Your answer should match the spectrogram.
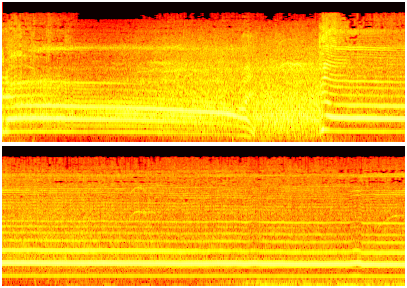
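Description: A radio football commentator's drawn-out goal cry, a long "gooool" shouted on one steady pitch. The first note falls off after about two and a half seconds, and after a short breath the cry is taken up again and held to near the end.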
